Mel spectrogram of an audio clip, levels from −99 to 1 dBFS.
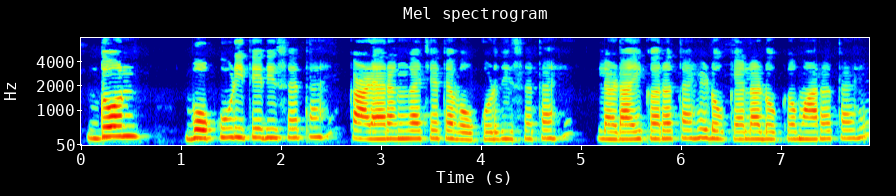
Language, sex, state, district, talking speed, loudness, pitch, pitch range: Marathi, female, Maharashtra, Gondia, 135 wpm, -21 LUFS, 215 Hz, 205-245 Hz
